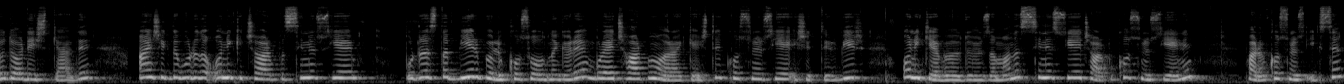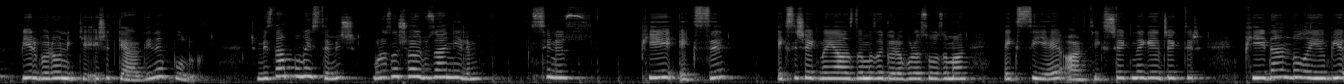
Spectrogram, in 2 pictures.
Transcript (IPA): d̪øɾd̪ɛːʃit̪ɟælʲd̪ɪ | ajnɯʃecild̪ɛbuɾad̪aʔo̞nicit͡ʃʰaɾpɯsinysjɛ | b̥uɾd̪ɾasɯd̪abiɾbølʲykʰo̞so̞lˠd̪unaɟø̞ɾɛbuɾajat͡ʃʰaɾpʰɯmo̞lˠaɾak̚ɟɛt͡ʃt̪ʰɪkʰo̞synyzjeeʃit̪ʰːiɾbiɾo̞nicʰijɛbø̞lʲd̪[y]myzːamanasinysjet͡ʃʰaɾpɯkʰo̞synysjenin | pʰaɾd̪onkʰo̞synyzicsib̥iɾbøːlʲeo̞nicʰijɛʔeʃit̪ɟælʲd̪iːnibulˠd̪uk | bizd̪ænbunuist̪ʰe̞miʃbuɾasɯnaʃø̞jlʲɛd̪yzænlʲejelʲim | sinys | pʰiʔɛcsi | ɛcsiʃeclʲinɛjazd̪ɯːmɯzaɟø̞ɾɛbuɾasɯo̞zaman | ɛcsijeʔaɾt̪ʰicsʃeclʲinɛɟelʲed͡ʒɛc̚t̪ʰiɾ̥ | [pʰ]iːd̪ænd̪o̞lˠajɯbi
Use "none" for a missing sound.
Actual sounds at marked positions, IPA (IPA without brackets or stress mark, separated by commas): yː, pʰ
